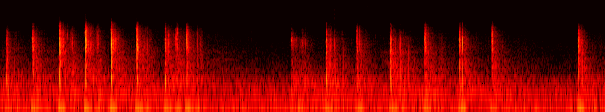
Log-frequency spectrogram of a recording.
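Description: Running footsteps on the ground of a film soundtrack: quick sharp taps, about three or four a second, stopping briefly about two seconds in and again near the end.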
